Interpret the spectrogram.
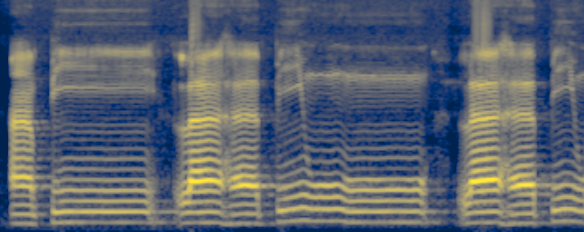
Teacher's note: kasrah tanwin bertemu dengan wawu, hukumnya dibaca idgham bi gunnah. Cara membacanya yaitu dengan cara didengungkan.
